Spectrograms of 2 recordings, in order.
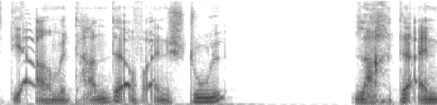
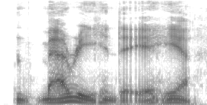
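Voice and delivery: plain reading voice

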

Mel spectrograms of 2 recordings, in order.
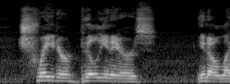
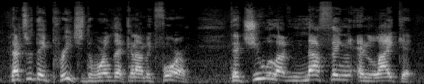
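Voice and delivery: usual speaking voice

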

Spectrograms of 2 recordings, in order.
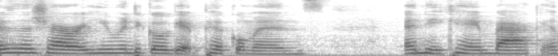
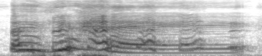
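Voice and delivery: loud, high, laughing through the word; laughing okay; 7 semitones higher, 11 dB louder than usual. Real, not acted. Friend urges her to dive in, real laughing okay. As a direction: burst out laughing as you agree.

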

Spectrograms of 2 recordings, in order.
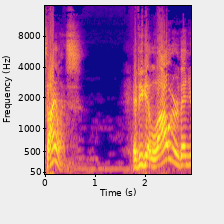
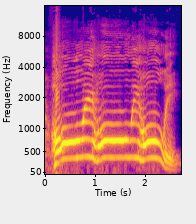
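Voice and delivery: much higher ringing angelic cry; angels crying holy; 11 semitones higher, much slower than usual. Retold or imitated. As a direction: proclaim holy like an angel host. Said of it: "the angels will be there going".

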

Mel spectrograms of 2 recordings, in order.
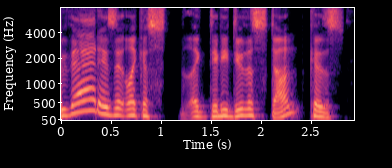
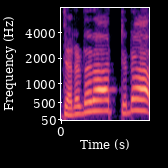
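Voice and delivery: high da-da trumpet imitation; imitated trumpet fanfare; 11 semitones higher, much faster than usual. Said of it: "it should be like the trumpet thing".

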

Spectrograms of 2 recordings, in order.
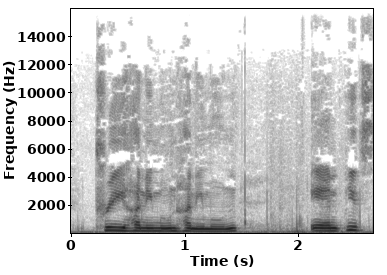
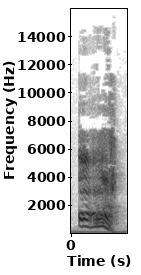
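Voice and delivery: very high short scream; delighted squeal; 3 dB louder than usual. Real, not acted. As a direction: squeal at a favourite line. Delighted reaction to the line.

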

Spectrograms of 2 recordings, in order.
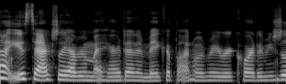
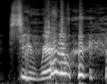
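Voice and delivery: laughing; 9 semitones higher, 6 dB louder than usual. Retold or imitated. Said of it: "you're like".

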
